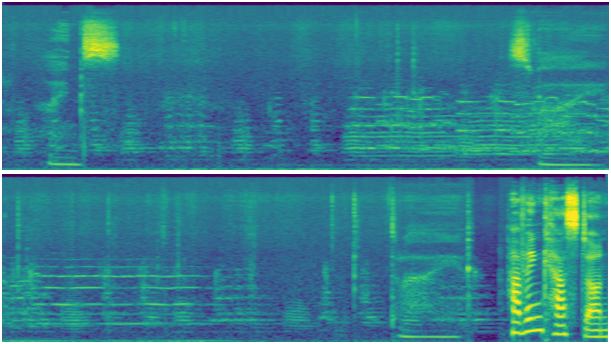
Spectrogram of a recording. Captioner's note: counts in German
